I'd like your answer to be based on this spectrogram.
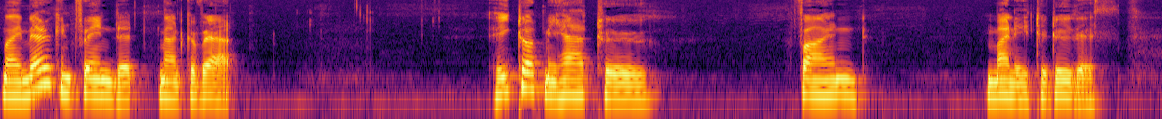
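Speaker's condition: Severe to profound hearing loss; uses hearing aids

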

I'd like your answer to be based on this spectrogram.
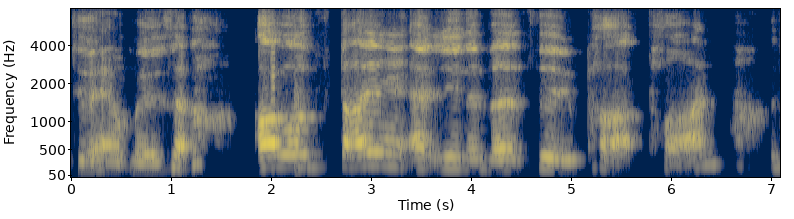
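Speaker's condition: Cerebral palsy; cerebral palsy since birth, physical disability only, manual wheelchair, support worker takes notes and types for him; NDIS support worker for transport, getting on and off stage, personal care

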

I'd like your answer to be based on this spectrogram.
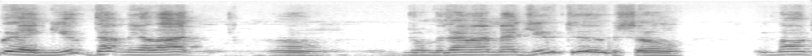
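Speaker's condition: Cerebral palsy; uses wheelchair

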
